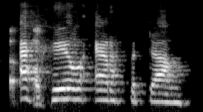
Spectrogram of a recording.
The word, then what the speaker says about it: Heel erg bedankt: Heel erg bedankt.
